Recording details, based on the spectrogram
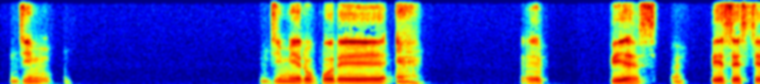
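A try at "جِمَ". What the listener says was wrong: জিমের উপরে পেশ না, এটা জিমের উপরে এটা হলো সাকিন।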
